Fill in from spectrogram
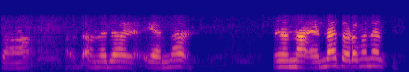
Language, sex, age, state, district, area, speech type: Malayalam, female, 45-60, Kerala, Kollam, rural, conversation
